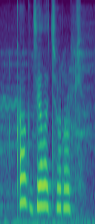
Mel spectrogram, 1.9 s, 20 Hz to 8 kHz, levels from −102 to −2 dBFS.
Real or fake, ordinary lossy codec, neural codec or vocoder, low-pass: real; none; none; none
